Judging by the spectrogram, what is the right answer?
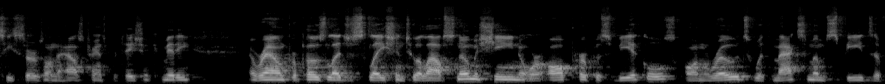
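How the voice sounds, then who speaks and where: A man, a borough staff official, giving a measured procedural report at a public meeting, with occasional fillers. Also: fairly low pitch, fairly bright tone.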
